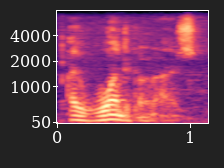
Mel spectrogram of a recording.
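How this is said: The stress falls on the word want. Wanting them, not hating them. "I don't hate bananas"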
